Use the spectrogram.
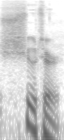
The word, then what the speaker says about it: Suter: the Vancouver Canucks here I believe it's pronounced shooter by the way and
